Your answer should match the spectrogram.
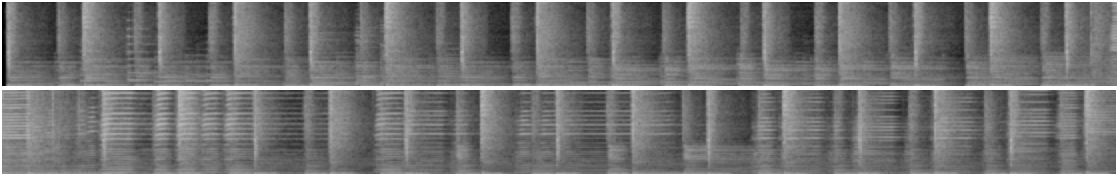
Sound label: Blues shuffle; AiR Symphony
